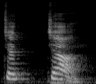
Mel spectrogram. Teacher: ਦੇ ਵਿੱਚ ਤਾਲਵੀ ਧੁਨੀਆਂ ਨੇ ਜਿਹੜੀਆਂ ਪਲੇਟਲ ਜਿਨਾਂ ਦੇ ਉਚਾਰਨ ਸਮੇਂ ਸਾਹ ਦੀ ਹਵਾ ਨੂੰ ਦੰਦ ਪਠਾਰ ਤੋਂ ਸਖਤ ਤਾਲੂ ਦੇ ਵਿਚਕਾਰ ਜੀਭ ਦੀ ਨੋਕ ਰਾਹੀਂ ਰੋਕਿਆ ਜਾਂਦਾ ਹੈ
